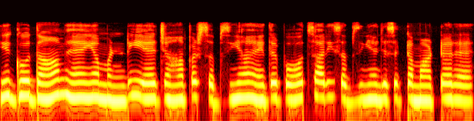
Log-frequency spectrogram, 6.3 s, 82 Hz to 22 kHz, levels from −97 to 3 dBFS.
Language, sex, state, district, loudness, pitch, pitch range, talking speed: Hindi, female, Delhi, New Delhi, -13 LUFS, 235 Hz, 225-245 Hz, 170 wpm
